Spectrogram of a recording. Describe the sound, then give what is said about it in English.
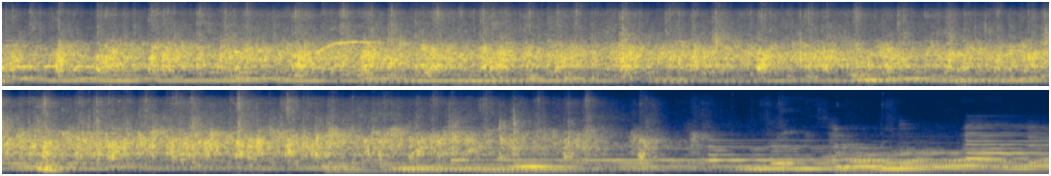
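A church audience claps steadily during an altar call, as people are invited to come down to the front for prayer, in a loud, dense wash of applause over sustained keyboard chords; the clapping fades out near the end, leaving the music playing alone. “We'll keep clapping.”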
